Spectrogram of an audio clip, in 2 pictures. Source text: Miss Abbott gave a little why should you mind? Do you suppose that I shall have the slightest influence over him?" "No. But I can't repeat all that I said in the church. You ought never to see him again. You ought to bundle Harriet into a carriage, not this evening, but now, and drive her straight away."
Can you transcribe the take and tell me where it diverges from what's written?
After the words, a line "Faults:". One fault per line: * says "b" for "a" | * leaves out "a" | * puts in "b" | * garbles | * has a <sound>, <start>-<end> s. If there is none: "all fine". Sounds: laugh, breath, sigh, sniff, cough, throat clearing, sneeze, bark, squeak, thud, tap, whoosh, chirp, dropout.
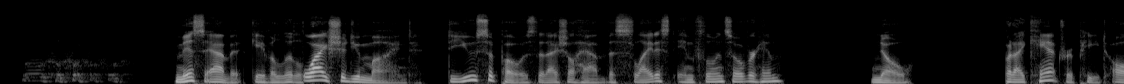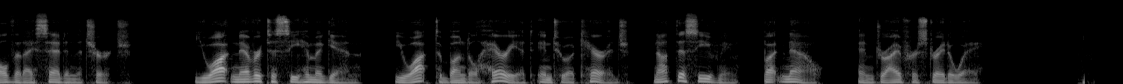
Miss Abbott gave a little why should you mind? Do you suppose that I shall have the slightest influence over him?" "No. But I can't repeat all that I said in the church. You ought never to see him again. You ought to bundle Harriet into a carriage, not this evening, but now, and drive her straight away."
Faults:
* has a laugh, 0.2-1.4 s
* has a tap, 22.0-22.2 s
